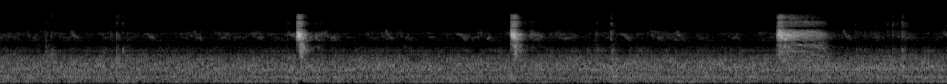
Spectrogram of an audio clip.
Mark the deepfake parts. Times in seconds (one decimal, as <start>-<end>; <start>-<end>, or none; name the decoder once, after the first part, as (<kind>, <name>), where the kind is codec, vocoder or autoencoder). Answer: 0.0-7.9 (codec, HILCodec); 9.0-9.5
